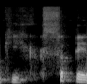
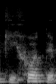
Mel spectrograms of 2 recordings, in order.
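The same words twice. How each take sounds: First: "Quijote" said with KS in place of J; "Quijote" with an X sound, drawn out; old spelling read literally. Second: Said in the usual way. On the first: Shown as a demonstration. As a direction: slowly sound out "Quijote" as "Quik-SO-te". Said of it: "no es que en ese entonces se pronunciase".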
